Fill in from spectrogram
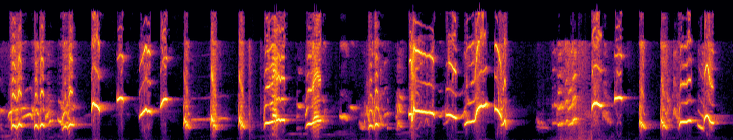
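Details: Oriental magpie-robin in full gacor ngeplong song, mixing high sweet whistles, upward-sweeping notes and scratchy chips in quick succession, broken by one brief silence before resuming.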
